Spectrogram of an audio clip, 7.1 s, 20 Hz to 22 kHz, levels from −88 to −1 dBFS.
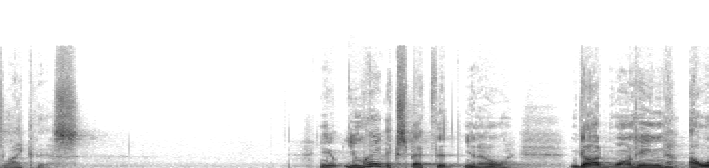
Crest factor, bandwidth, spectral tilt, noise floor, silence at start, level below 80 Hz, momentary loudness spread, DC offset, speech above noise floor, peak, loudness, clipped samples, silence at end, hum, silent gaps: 20 dB; 15.5 kHz; -6.5 dB/octave; -71 dBFS; 0 s; -60 dBFS; 17 LU; under 0.1%; 50 dB; -2 dBFS; -21 LUFS; under 0.1%; 0 s; none; none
